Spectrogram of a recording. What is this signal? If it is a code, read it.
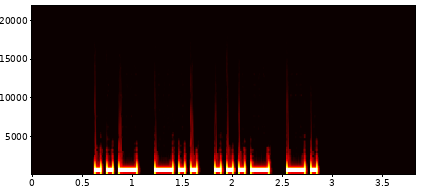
Morse code, heard as a keyed tone, about 20 wpm, 700 Hz. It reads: UDVN
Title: All Cut Numbers - 4-Digit 20wpm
